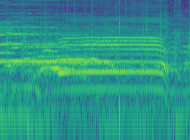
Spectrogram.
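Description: Crowd cheering at a team poetry slam final at the Utah Arts Festival, with loud sustained whoops and hollers ringing over a steady roar for several seconds before dropping off near the end.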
